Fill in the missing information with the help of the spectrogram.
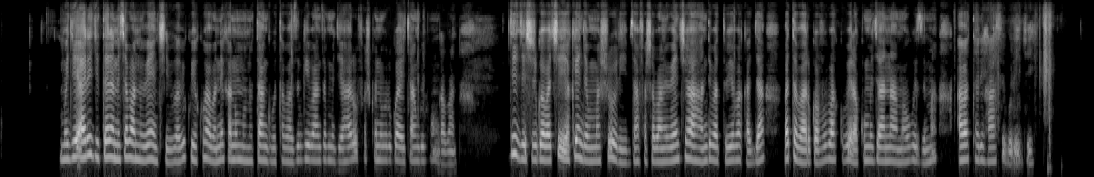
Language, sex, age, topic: Kinyarwanda, female, 18-24, education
